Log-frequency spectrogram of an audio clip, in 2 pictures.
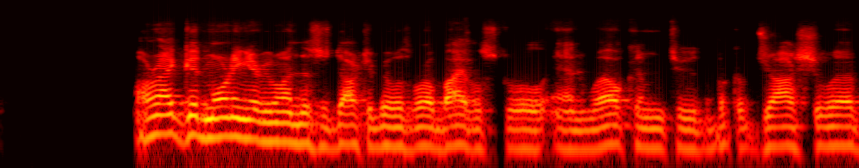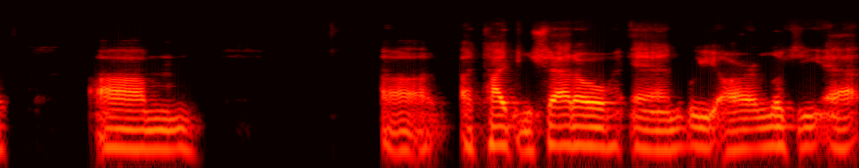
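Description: An older man speaks calmly into a close microphone over an online call.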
